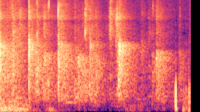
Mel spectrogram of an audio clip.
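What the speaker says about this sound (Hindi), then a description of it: "ताली बजा दीजिए इसके लिए" Applause from an audience at a Hindi talk on freedom from addiction: a short burst of scattered hand claps, fairly close and uneven, fading out within a couple of seconds.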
